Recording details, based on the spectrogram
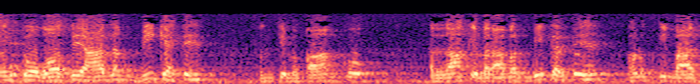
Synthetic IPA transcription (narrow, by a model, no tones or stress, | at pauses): ʊnkoɣɔːseaːzəmbʱikɛɦt̪eɦɛ̃ | ʊnkemɐqaːmko | ɐlːaːɦkebɐɾaːbəɾbʱikɐɾt̪eɦɛ̃ | ɔːɾʊnkibaːt̪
